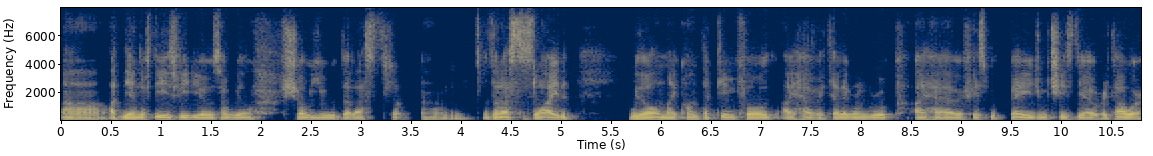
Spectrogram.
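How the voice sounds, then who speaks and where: A man with an Italian accent speaks at a fairly low pitch in a dark, mellow tone, at a moderate pace. His intonation is monotone and flat, and the background is quiet. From Italy. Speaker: occult researcher and translator. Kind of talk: lecture. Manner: halting, many fillers; casual.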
